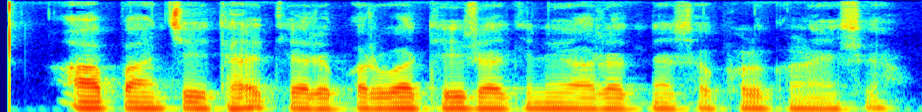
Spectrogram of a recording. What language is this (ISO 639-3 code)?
guj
